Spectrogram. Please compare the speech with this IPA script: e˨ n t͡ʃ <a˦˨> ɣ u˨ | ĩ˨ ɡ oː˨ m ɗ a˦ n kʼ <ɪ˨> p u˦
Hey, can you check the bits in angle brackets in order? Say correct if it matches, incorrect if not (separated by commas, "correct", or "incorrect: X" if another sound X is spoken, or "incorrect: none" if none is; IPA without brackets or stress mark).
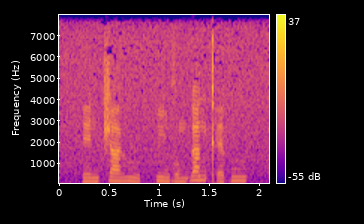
incorrect: a˨, incorrect: ɛ˨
